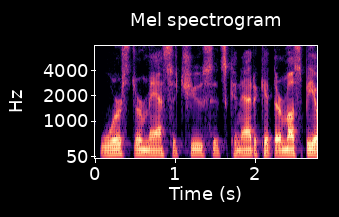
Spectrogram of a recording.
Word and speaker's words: Worcester: Coming in at number eight is, you know how to pronounce that? – Worcester. – That's right. Worcester, Massachusetts.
